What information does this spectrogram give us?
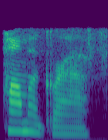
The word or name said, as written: homograph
